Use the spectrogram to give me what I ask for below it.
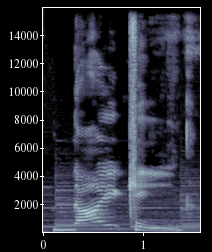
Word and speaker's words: Nike: not be nice but it has to be Nike okay like new key Nike okay that is Nike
